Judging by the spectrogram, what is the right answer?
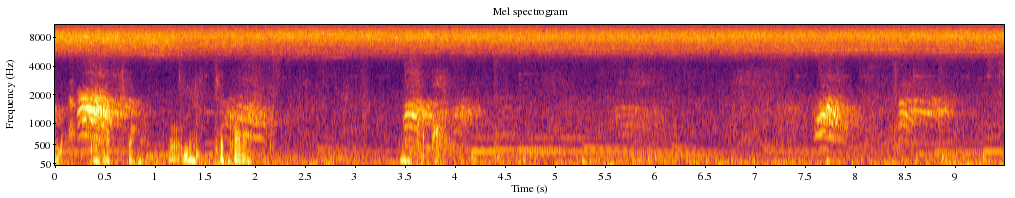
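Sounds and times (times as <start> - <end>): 
crows cawing: 0.0 - 1.0, 1.6 - 2.3, 3.5 - 4.5, 5.5 - 6.2, 7.2 - 9.2
constant high insect drone: 0.0 - 9.4
steady outdoor hiss: 0.0 - 9.4
speech: 1.3 - 2.2.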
